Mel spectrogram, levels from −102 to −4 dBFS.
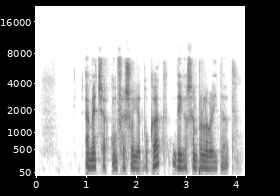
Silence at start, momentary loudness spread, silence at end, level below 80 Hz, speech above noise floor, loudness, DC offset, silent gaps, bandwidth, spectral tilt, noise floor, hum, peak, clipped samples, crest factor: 1 s; 6 LU; 0.15 s; -72 dBFS; 42 dB; -43 LUFS; under 0.1%; none; 9.8 kHz; -4.5 dB/octave; -86 dBFS; none; -24 dBFS; under 0.1%; 22 dB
